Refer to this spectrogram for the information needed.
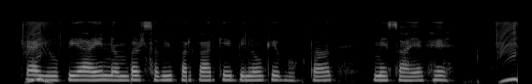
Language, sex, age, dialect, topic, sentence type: Hindi, female, 25-30, Garhwali, banking, question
